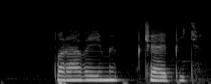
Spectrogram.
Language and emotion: Russian, neutral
